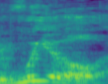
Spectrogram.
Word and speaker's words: wheel: I think you're saying will as in will and testament. Do you mean wheel? – Will. Will. – Will. – Yes. I keep on not saying the H. – Spell the word. – W-H-E-L.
